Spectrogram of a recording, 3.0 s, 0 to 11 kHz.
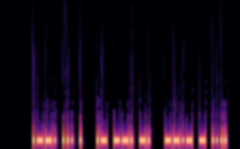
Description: Morse code, heard as a keyed tone, about 44 wpm, 700 Hz. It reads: PSE AGN QTH
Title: Common QSO Phrases 45wpm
